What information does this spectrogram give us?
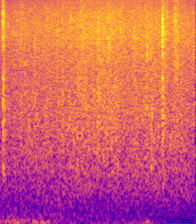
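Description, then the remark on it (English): A trickle of running water flowing among clumps of shaggy brown palms, heard as a steady, bright, hissing wash with a couple of faint drip-like ticks. No one speaks. “A trickle of water.”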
